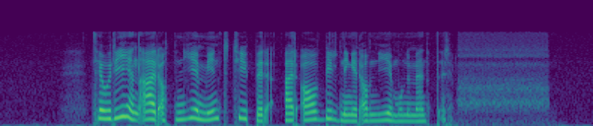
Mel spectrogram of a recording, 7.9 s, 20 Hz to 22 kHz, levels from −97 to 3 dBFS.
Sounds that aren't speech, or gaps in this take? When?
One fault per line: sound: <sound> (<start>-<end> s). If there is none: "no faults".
no faults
